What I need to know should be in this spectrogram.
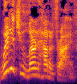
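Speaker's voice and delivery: put-on scream, flung out high and swinging. Retelling how a passing driver reacted to the speaker, imitating someone screaming. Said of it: "just screams something like".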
